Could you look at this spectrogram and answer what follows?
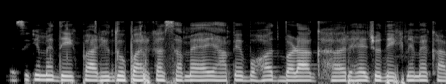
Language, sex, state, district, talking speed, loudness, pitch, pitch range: Hindi, female, Bihar, Katihar, 295 wpm, -15 LUFS, 190 Hz, 185-195 Hz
